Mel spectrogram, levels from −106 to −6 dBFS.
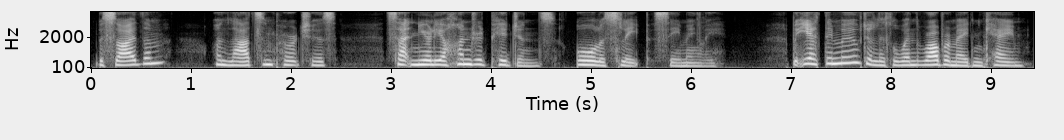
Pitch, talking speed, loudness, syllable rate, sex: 215 Hz, 160 wpm, -21 LUFS, 5.0 syllables/s, female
